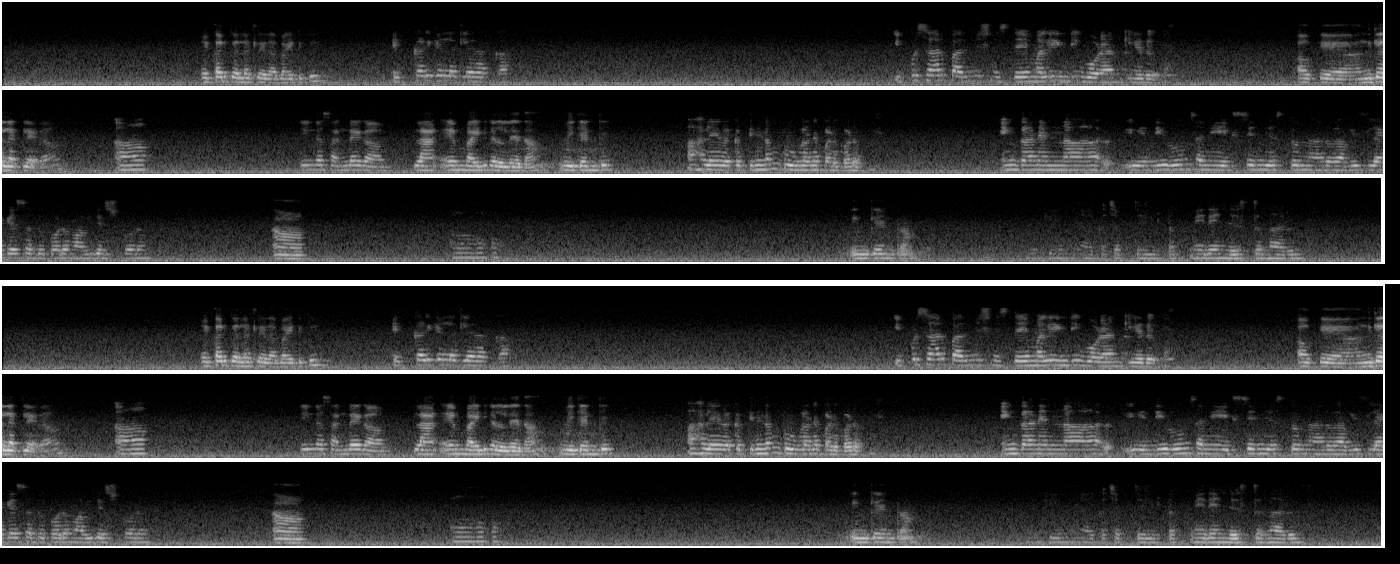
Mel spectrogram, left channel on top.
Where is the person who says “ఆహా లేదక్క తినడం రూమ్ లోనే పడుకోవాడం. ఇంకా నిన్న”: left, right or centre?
Left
